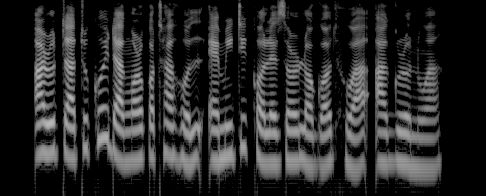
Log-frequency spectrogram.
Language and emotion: Assamese, neutral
